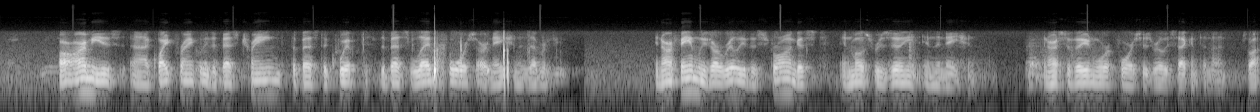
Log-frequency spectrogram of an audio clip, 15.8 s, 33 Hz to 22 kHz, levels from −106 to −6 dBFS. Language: English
